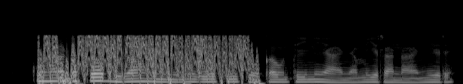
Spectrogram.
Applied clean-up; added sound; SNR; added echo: none; Scratching (performance technique); -3 dB; none.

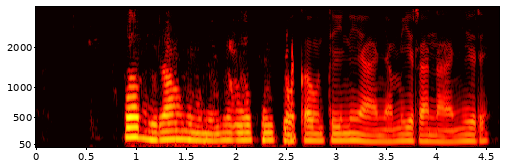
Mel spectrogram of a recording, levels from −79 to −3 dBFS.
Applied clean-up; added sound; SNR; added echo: neural mask model Resemble Enhance denoiser.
